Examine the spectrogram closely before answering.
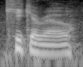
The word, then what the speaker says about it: Cicero: pronounced as a k so cicero would sound like kikiro yeah but nobody's gonna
